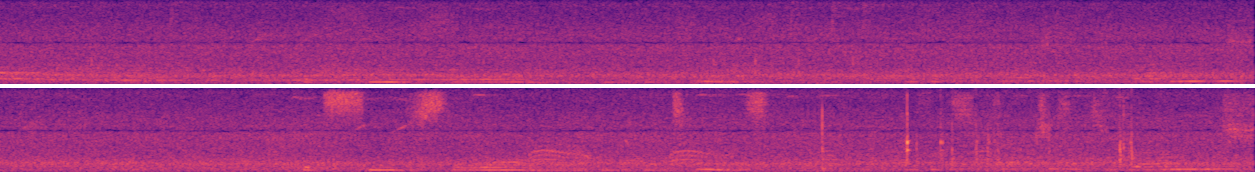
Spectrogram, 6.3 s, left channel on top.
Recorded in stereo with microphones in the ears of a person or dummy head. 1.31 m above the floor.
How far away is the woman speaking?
About 1.4 m.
